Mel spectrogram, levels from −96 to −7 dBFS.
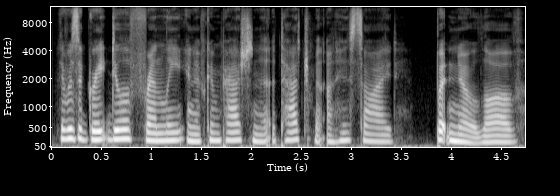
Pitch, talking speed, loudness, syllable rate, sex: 185 Hz, 200 wpm, -18 LUFS, 6.0 syllables/s, female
